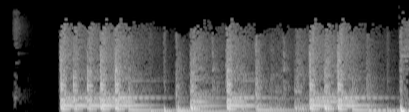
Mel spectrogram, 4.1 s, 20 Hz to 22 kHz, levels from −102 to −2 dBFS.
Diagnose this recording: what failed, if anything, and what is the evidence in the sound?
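Codec stage. The music sounds watery and swirly throughout, with nothing above 14 kHz. This is likely MP3 compression, consistent with a very low 32 kbps bitrate.

Codec stage again. Pre-echo appears at 0.58 to 0.61 s, about 24 ms, and at 2.26 s. Block-spread quantisation noise hisses before each attack, softening it.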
